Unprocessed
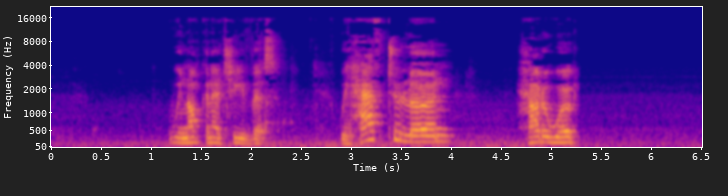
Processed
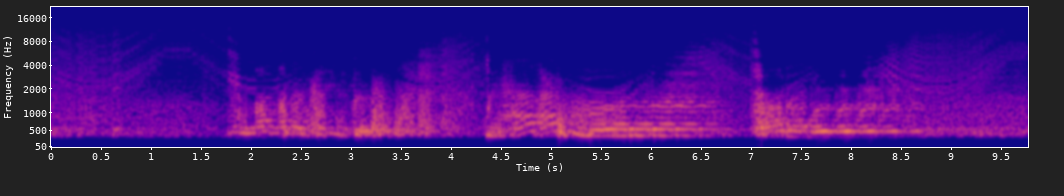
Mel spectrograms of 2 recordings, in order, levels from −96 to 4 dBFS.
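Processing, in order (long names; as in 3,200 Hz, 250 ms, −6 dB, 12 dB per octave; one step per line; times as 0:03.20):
repeating echo 154 ms, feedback 38%, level −13 dB
on a send at −24 dB: convolution reverb, pre-delay 3 ms
on the sum: downward compressor 10 to 1, threshold −22 dBFS, peak gain reduction 12.5 dB
brickwall limiter −21.5 dBFS, peak gain reduction 10.5 dB
parametric band 6,400 Hz +12 dB 0.76 octaves
sample-and-hold swept by an LFO 13×, swing 100% 0.89 Hz
treble cut that deepens with the level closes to 560 Hz, closed at −27 dBFS
high-shelf EQ 2,700 Hz −7.5 dB
reversed playback
upward compression, threshold −34 dBFS
reversed playback
phase-vocoder stretch with locked phases 1.5×
linear-phase brick-wall high-pass 360 Hz
treble cut that deepens with the level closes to 1,700 Hz, closed at −33 dBFS
level +1 dB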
